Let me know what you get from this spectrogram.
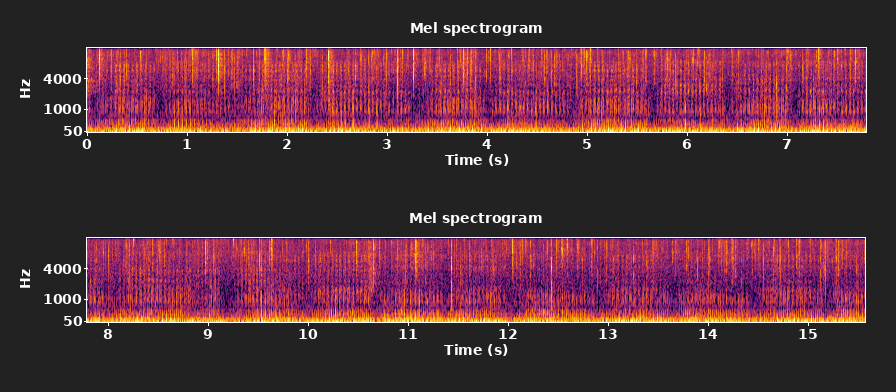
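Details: Continuous purr of a cat, a soft low drone broken by short breathing pauses, set against the frequent snapping crackle of fireplace logs.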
